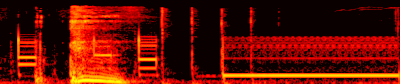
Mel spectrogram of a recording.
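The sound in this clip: A telephone dial tone as a call is placed: a steady, unbroken hum holds for the second half, after a short burst of breath and voice sounds.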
